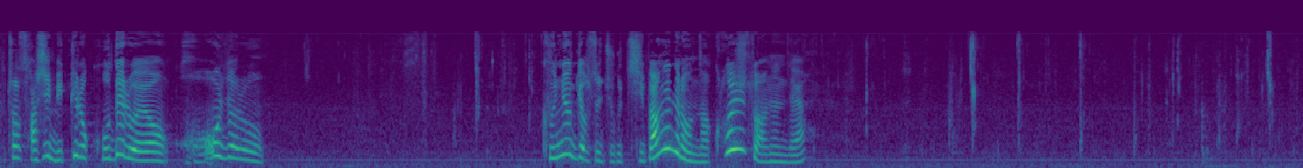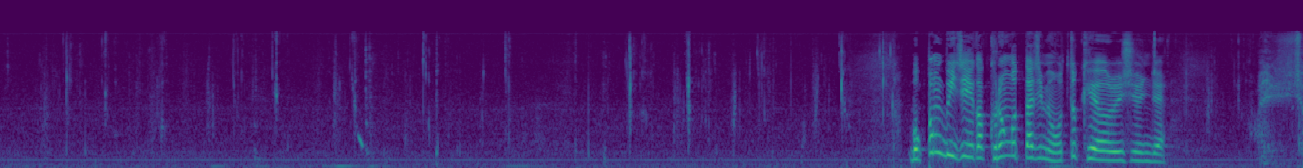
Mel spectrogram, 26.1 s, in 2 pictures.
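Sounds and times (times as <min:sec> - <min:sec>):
faint low hum: 0:00.0 - 0:26.0
mouth clicks and smacks chewing: 0:04.6 - 0:05.4, 0:09.5 - 0:18.2, 0:18.8 - 0:22.0.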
